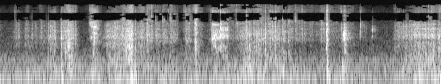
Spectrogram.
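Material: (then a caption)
Soap. A steel utility blade shaves and scrapes flakes off the surface of a solid, hand-sized, rectangular yellow bar of soap held in hands with painted nails. Bright, dry rasping scrapes come in short strokes, with a few sharper crisp snaps standing out. The shaving sound is mostly high and crackly, with little low end.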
